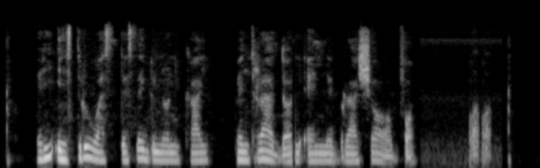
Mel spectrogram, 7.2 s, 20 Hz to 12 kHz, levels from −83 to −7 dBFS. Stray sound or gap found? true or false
true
